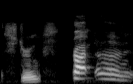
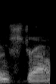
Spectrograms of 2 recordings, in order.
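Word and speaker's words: Strus: yeah, Struz, Yeah, I So like that. now who gonna play the four if Bam playing the five? Struz Not Strauss.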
